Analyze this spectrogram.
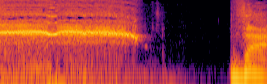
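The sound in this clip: A person's voice imitates a velociraptor with a loud, sustained, high-pitched screech lasting over a second. A brief silence follows before the voice speaks again.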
